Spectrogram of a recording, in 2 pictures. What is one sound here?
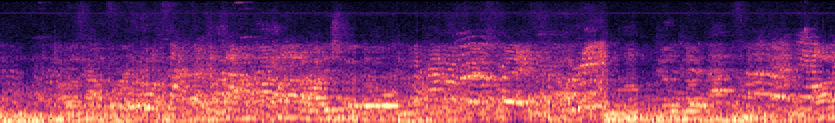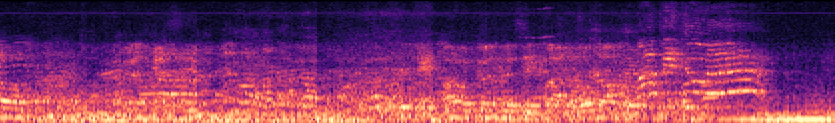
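A bass guitar thumps along.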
